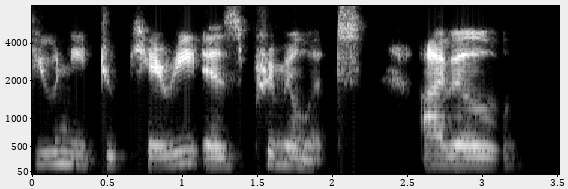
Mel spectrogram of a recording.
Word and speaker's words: Primolut: The third most important prescription medication that you need to carry is Primulet. I will spell it out for you.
